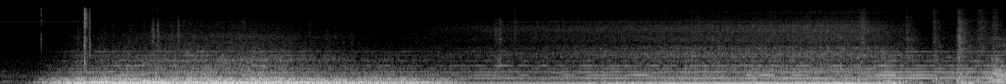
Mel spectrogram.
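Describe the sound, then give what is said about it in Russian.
A Donetsk Oblast police car drives along with a steady engine drone and road rumble, louder for the first few seconds before settling to a slightly quieter, continuous hum. No one speaks. “Именно их машины часто единственный способ вырваться из таких мест.”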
